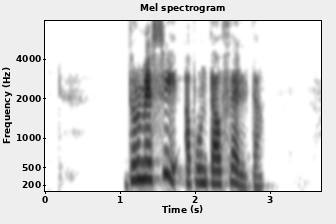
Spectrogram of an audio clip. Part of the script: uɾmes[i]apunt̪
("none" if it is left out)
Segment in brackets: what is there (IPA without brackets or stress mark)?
i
